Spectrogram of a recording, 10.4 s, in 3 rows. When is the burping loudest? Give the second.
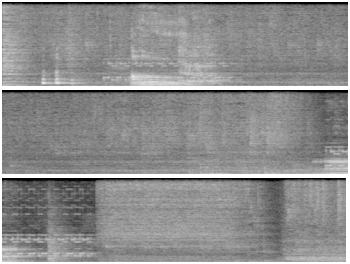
1 s.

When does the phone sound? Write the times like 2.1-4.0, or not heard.
1.0-2.4, 6.7-7.8.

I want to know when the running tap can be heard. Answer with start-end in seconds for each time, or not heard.
0.0-10.3.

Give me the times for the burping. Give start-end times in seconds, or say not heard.
0.4-2.2, 5.4-7.1.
